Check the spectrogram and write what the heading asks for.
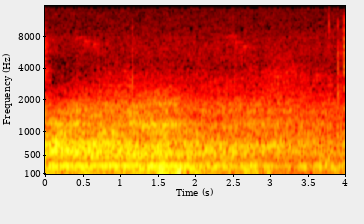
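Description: A steady low mechanical rumble, like a distant motor vehicle, slowly fading away, with a brief low bump about a second and a half in.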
